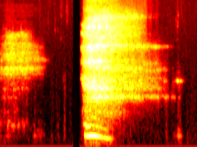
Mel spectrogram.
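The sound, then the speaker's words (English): A deep breath taken while getting centered: a soft inhale, a short pause, then a longer, louder sighing exhale, heard alone without talk. “I want you to take in a deep breath in with me.”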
